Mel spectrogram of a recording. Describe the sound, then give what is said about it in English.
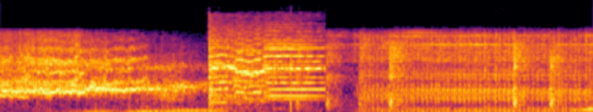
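Loud tires skid and squeal in a long screech, then an engine roars as the Signature Sign mobile speeds away, with the squealing tone carrying on over the revving motor. No one speaks. “Quick, to the signature sign mobile.”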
